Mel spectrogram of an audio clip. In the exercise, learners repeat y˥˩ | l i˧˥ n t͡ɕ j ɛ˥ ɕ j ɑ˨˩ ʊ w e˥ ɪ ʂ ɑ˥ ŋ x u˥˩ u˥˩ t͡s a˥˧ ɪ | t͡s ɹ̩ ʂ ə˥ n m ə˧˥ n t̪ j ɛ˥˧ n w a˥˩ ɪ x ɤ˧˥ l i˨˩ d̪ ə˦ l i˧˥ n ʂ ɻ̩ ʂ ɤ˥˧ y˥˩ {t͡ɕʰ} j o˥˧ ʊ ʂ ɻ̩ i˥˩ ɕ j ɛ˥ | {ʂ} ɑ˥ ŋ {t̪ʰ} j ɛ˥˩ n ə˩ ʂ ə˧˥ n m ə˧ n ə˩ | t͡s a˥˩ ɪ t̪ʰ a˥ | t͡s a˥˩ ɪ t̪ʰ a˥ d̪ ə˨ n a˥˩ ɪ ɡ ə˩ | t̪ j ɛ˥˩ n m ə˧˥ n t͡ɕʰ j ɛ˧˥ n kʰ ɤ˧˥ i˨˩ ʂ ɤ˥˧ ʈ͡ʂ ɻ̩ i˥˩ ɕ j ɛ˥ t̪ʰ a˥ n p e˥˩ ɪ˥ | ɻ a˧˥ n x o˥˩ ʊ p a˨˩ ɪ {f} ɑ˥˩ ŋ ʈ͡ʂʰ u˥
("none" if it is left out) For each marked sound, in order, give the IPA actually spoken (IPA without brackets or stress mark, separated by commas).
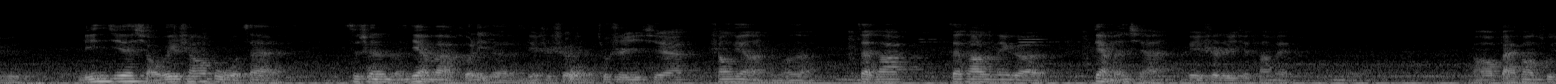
t͡ɕ, ʂ, t̪, f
